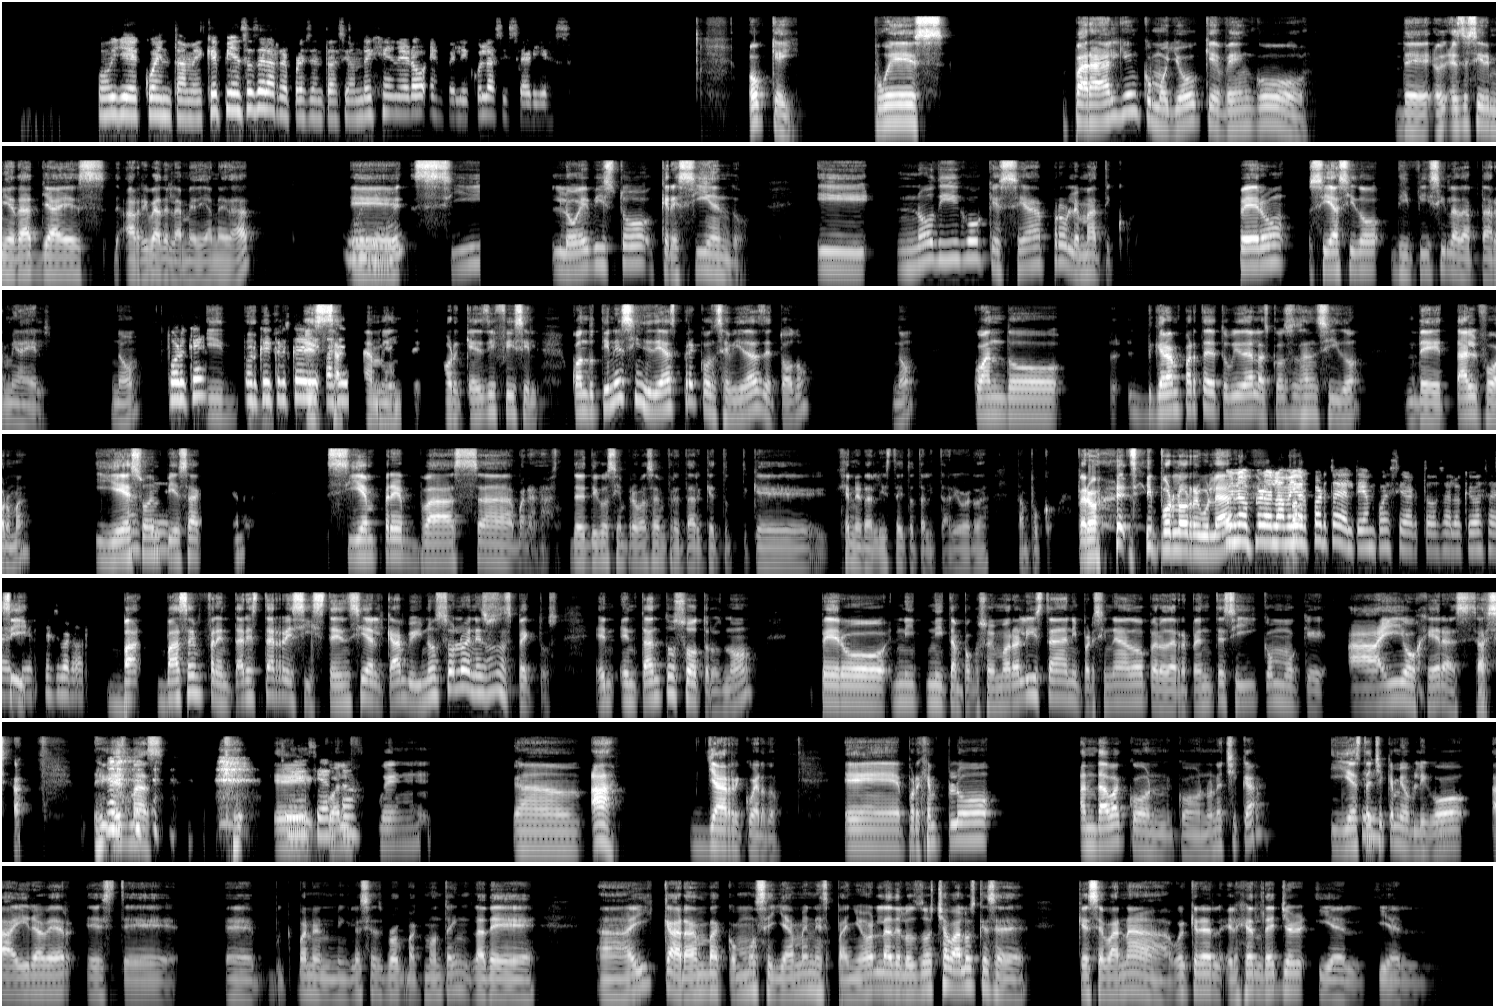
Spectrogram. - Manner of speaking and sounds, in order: laughing while speaking: "pero sí"; laugh; laughing while speaking: "hacia"; giggle
- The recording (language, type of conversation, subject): Spanish, podcast, ¿Qué opinas sobre la representación de género en películas y series?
